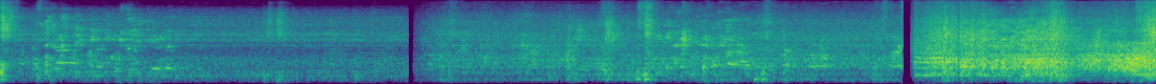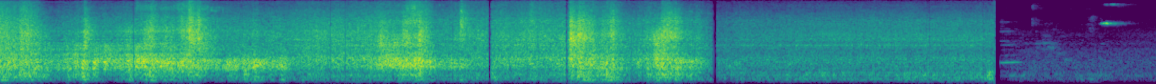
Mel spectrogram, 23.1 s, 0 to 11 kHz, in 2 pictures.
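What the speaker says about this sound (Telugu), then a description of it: "2 minutes హాల్ తర్వాత మా ట్రైన్ అయితే స్టార్ట్ అయిపోయింది" A moving Double Decker Uday Express passenger train, Visakhapatnam to Guntur, rumbles along steadily with a rhythmic clatter of wheels that grows louder midway, with talk at times.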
